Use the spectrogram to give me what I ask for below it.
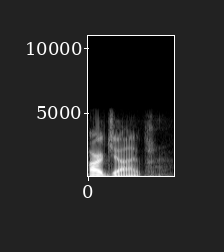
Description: (ärjīv, -gīv)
